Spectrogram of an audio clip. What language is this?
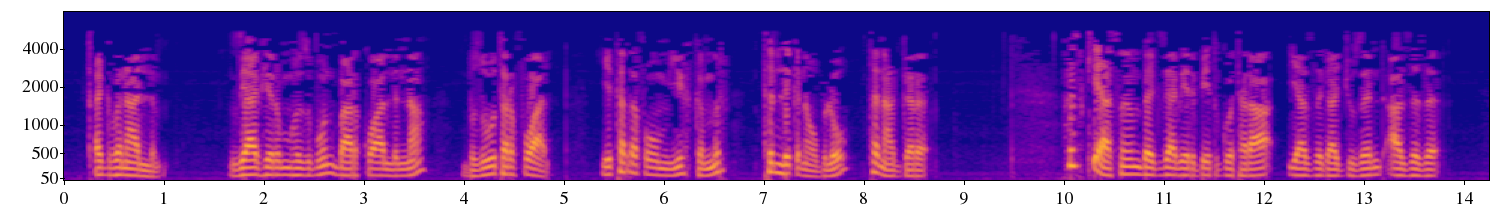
Amharic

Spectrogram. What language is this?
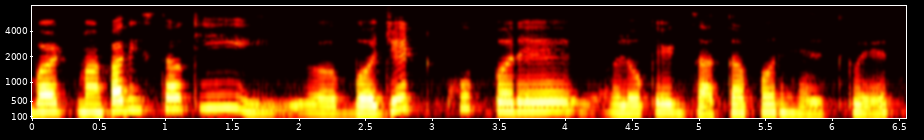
Konkani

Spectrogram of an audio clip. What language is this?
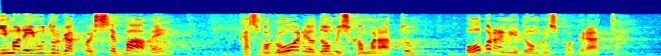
Croatian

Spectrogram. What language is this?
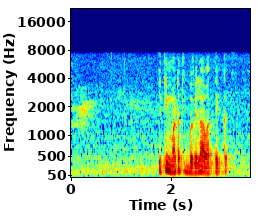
Sinhala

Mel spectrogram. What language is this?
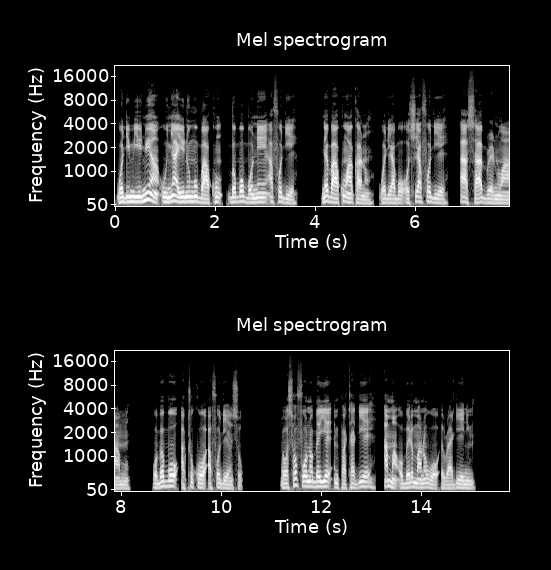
Akan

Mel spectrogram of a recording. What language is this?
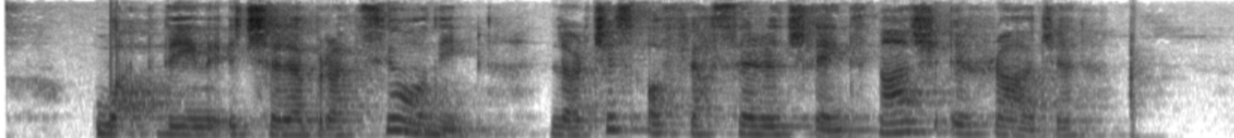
Maltese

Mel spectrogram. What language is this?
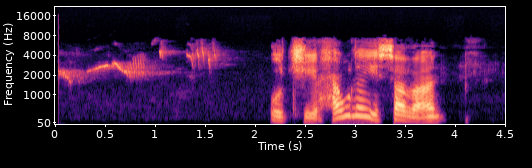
Kabyle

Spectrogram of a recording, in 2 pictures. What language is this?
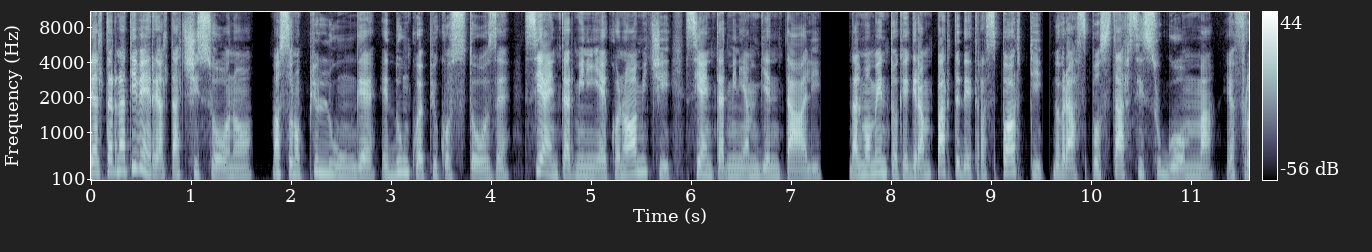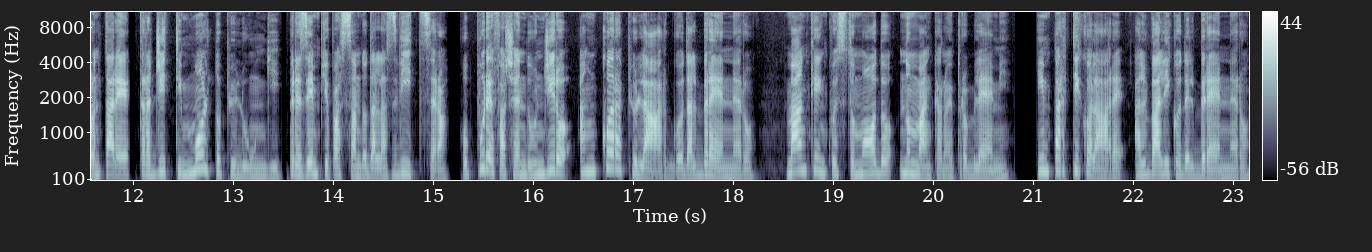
Italian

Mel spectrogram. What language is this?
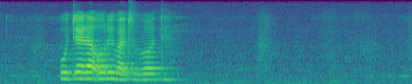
Venda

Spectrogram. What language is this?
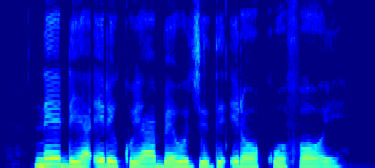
Kikuyu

